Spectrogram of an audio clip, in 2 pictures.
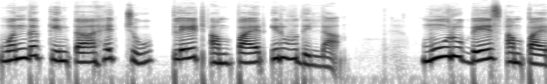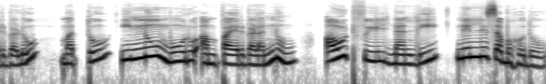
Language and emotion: Kannada, neutral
